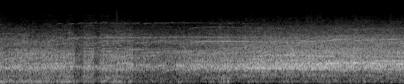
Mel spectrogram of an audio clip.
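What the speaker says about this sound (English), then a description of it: "The roar gets louder." A cricket stadium crowd roars after a boundary in a Nepal versus USA match, a steady, loud wash of cheering that swells slightly toward the end, with no clear individual voices.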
